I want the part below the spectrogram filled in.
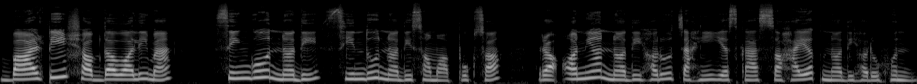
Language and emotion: Nepali, neutral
